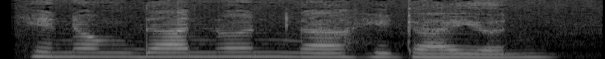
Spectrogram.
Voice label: Cebuano; defining moment - mahalagang sandali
